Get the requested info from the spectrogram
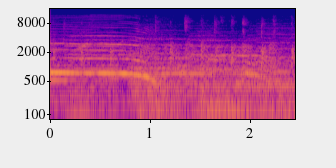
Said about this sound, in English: Ladies and gentlemen, a round of applause for the man, the myth, the legend, Elvis motherfucking Duran!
